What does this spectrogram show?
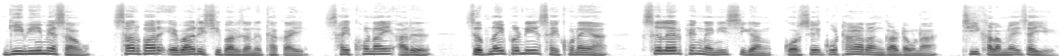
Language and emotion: Bodo, neutral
